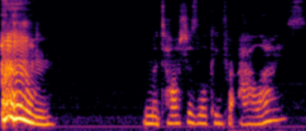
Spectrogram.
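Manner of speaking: very slow, deliberate, drawn-out delivery. Asking in character while peeking over a companion's shoulder: speaking low. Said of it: "I'm gonna keep my voice low here".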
